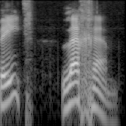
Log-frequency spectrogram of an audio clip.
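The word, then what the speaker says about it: בית לחם: And in the Hebrew language, it's not one word, but two. It's pronounced Beit Lechem. The term Beit means the house of, and the term Lechem means bread.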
